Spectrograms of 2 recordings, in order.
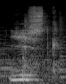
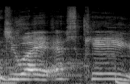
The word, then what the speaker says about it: JYSK: Yisk. Oh iya. Itu bacanya gitu ya? Gitu bacanya. Kirain JYSK gitu ya. Oh, Yisk.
